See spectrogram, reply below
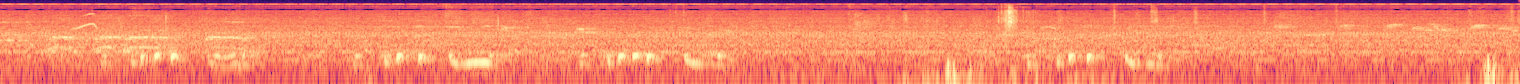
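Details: Competition singing zebra dove, from a line selectively bred for its melodious song, preening and repeating short phrases of rapid, low, rolling coo notes roughly every second or so, with occasional thumps and soft background noise.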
